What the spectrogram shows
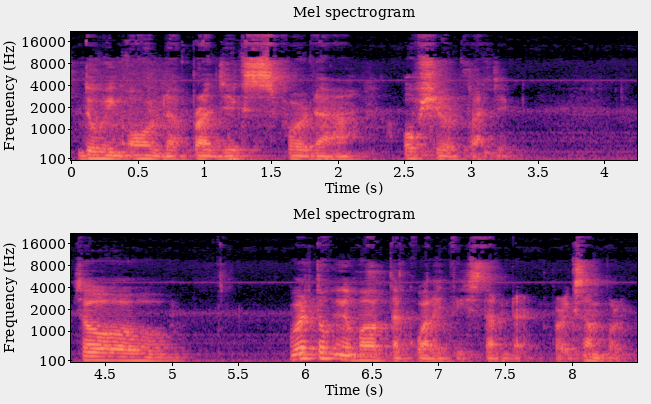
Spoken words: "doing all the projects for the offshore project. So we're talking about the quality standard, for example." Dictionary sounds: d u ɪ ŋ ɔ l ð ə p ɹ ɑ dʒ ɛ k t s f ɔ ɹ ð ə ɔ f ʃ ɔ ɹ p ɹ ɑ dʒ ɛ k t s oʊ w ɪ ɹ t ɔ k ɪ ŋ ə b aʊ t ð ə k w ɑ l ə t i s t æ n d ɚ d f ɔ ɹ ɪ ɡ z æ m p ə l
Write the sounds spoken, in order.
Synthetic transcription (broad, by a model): d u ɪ ŋ ɔ l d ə p ɹ ɑ dʒ ɛ k t s f ɔ ɹ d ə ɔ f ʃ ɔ ɹ p ɹ ɑ dʒ ɛ k t s oʊ w ɪ ɹ t ɔ k ɪ ŋ ə b aʊ t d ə k w ɑ l ə t i s t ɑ n d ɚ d f ɔ ɹ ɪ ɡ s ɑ m p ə l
